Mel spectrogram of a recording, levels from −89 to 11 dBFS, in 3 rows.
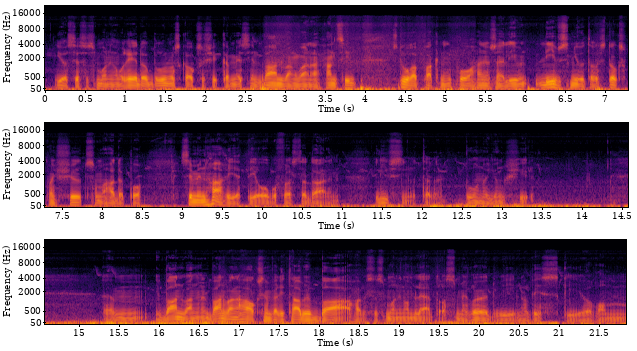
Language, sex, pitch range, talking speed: Swedish, male, 70-85 Hz, 160 wpm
